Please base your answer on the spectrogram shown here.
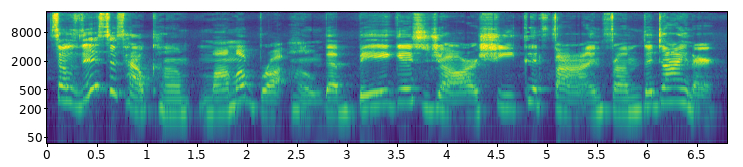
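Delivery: ordinary delivery, nothing marked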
